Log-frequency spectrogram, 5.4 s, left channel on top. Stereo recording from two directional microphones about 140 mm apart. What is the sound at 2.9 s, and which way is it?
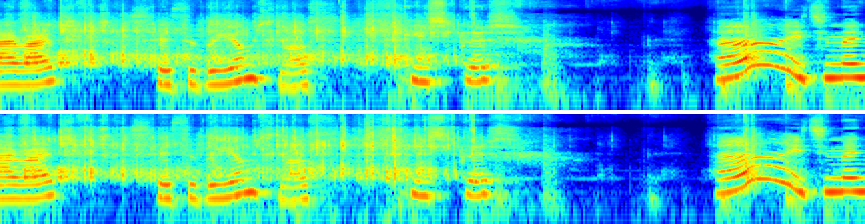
Speech, centre (ahead or behind).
